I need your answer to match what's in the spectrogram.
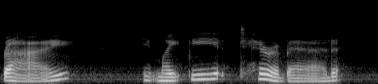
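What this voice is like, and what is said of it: Usual voice. Nothing is said of it.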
